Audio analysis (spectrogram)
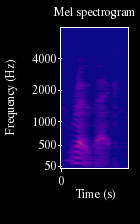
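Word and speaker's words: Råbäck: in question is called to be called robic pronounced something like robec though that is not its name it is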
